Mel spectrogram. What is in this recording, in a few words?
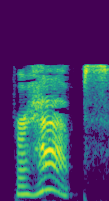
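"perhaps", American English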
